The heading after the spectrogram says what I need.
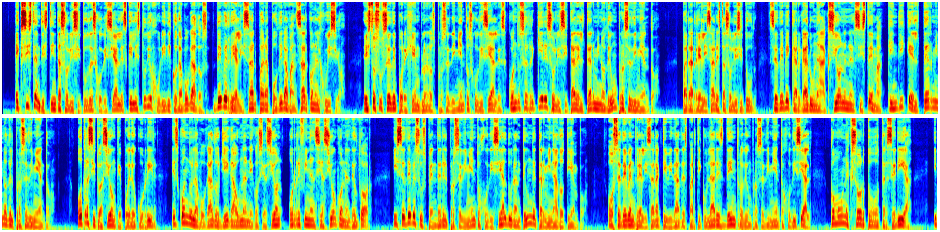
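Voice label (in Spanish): e-learning, Mexico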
